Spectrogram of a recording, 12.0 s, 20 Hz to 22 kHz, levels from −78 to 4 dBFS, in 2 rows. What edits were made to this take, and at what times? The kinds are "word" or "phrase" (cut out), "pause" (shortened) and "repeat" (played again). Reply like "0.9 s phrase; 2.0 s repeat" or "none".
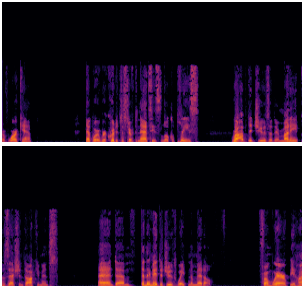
1.4 s word; 6.4 s word; 8.7 s pause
